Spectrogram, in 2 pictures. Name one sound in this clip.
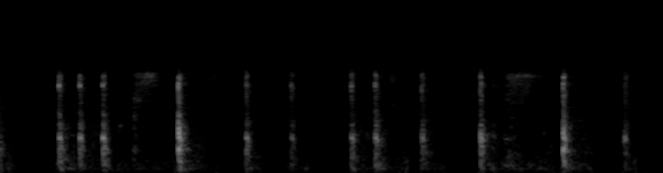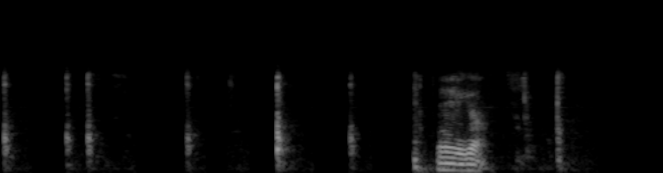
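A pen taps and clicks on a tablet.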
